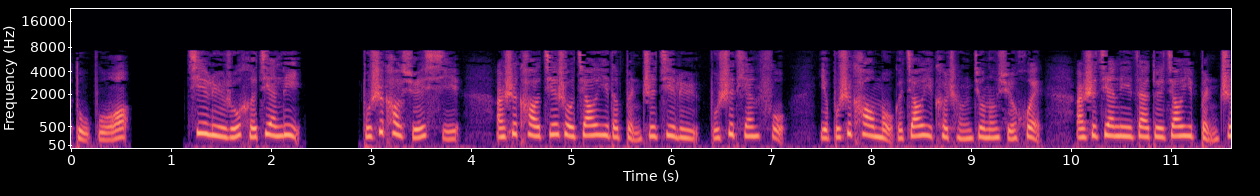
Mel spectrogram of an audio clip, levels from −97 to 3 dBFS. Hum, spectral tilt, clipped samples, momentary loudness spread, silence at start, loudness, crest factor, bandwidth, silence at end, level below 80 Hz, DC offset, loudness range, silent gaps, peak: none; -5 dB/octave; under 0.1%; 8 LU; 0.05 s; -22 LUFS; 16 dB; 7.6 kHz; 0 s; -56 dBFS; under 0.1%; 1 LU; 0.68-1.09 s, 2.43-2.84 s; -6 dBFS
